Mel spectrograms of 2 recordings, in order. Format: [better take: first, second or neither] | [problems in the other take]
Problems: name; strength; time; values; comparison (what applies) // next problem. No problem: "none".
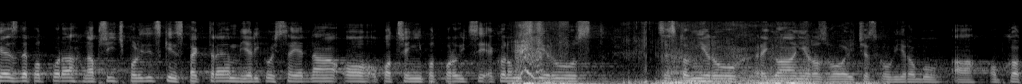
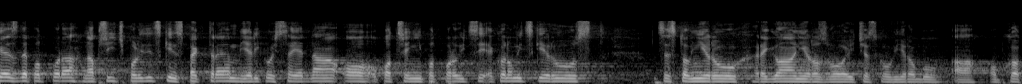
second | background sound (Zipper (clothing)); 5 dB above the speech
